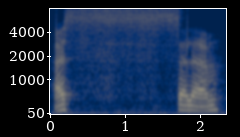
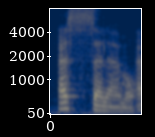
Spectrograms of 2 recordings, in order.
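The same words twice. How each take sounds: First: السلام with the S held far too long; overlong S. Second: السلام with a short doubled S; quick doubled S. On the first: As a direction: drag out السلام slowly, overdoing it. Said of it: "you're not gonna be like". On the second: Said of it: "but quicker". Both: Shown as a demonstration.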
